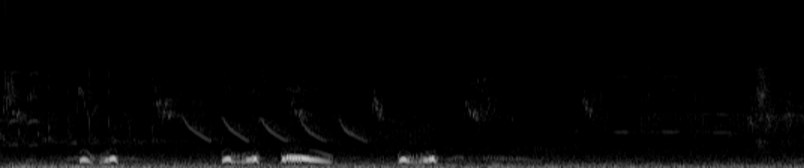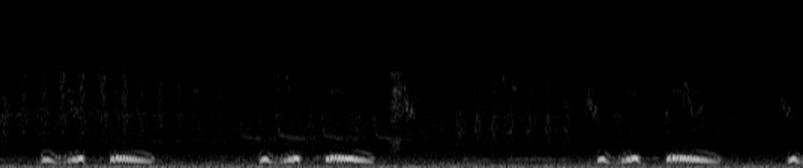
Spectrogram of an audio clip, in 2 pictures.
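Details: Spotted dove kept as a ground decoy for trapping wild doves, cooing in separate bursts of three to four notes, each burst ending in a longer downslurred coo, with pauses between and faint high chirps from other birds.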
